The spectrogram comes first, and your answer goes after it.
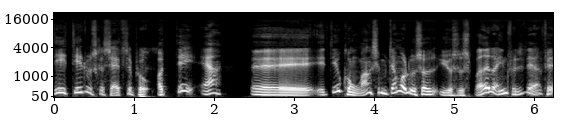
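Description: A man's fairly slow speech with vocal fry and very wide pitch swings. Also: fairly high pitch for a man, dry, close sound with no echo. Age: 60s. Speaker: stock analyst. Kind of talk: panel discussion. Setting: studio.

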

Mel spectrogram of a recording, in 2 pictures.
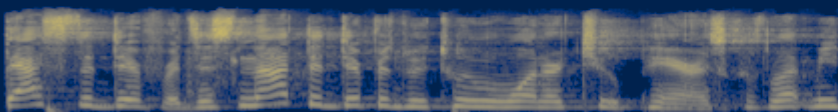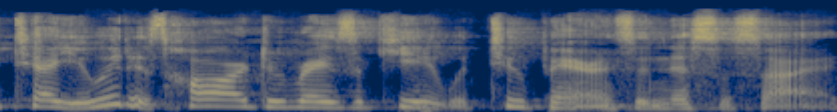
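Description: In a very clean recording with a silent background, a woman with an American accent speaks in a plain, everyday voice, fairly high in pitch and with lively intonation. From US Northeast, Philadelphia. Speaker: education professor. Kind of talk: public interview on stage.

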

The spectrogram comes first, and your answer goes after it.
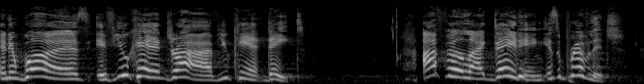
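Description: A woman with a Southern US accent uses a raised, projected voice with a bright, sharp tone. Her pitch is high, with very wide pitch swings. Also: fairly slow pace. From US South, Augusta, Georgia. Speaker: church care and baptism director. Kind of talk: sermon.

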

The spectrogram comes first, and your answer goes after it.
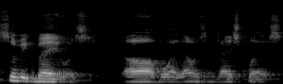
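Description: Somewhat breathy and monotone, a man speaks at a moderate pace and medium pitch with flat intonation. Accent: Midwestern American. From US Midwest, northeast Iowa. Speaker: retired navy veteran. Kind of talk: interview.

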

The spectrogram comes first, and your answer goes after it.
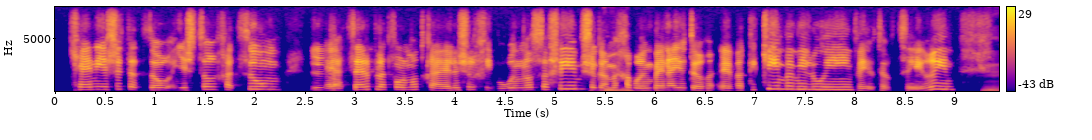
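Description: Using a non-native accent, a woman with a fairly high pitch speaks at a moderate pace with lively intonation in a dry, close sound with no echo. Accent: foreign accent in Hebrew. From Colombia. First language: Spanish (speaking Hebrew). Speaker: foundation director. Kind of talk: interview. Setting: phone call. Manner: halting.

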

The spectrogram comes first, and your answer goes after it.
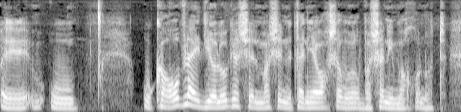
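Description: A man is speaking. His pace is fairly quick. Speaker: radio guest host. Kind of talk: casual chat. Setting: studio.

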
